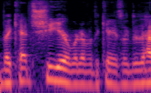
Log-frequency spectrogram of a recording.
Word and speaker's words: Cait Sith: I know it's supposed to be Ketchi, but I'm going to call him Cait Sith for the sake of this video.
